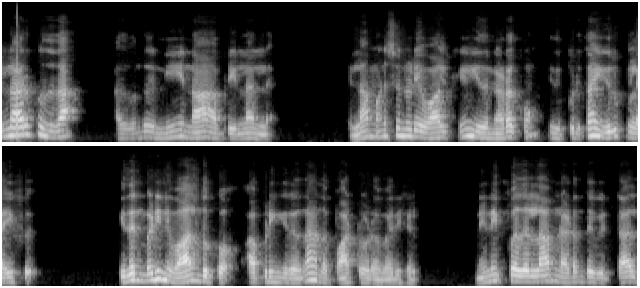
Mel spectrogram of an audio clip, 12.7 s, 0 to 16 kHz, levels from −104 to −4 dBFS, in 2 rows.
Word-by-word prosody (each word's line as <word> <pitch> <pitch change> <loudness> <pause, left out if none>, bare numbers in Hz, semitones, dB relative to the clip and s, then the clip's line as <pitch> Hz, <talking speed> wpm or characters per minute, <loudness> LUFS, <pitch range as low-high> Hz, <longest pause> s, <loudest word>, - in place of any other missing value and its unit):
எல்லாருக்கும் 200 +4 +4
இது 155 - -6
தான். 165 - +1 0.4
அது 120 - -10
வந்து 145 +5 -8 0.2
நீ, 135 - -6 0.2
நான் 140 +1 +2
அப்டின்லாம் 125 0 -4
இல்ல. 110 - -6 0.8
எல்லா - - -1
மனுஷனுடைய 170 0 -1
வாழ்க்கையில 145 +6 -1
இது 135 - 0
நடக்கும். 150 - -2 0.2
இது 125 - -7
இப்டித்தான் 180 +9 +1
இருக்கும் 155 -4 -3
லைஃப். 125 - -4 1.0
"இதன்படி 170 +3 +5
நீ - - +1
வாழ்ந்துக்கோ!" 140 -4 +4 0.3
அப்டிங்கிறதுதான் 125 +5 -1
அந்த - - -4
பாட்டோட 115 -2 0
வரிகள். 100 +1 -7 0.6
"நினைப்பதெல்லாம் 150 +1 +3
நடந்துவிட்டால் 130 +1 -1
140 Hz, 125 wpm, -26 LUFS, 125-165 Hz, 1.0 s, இதன்படி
